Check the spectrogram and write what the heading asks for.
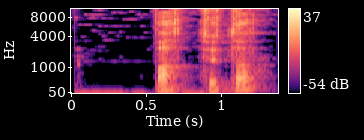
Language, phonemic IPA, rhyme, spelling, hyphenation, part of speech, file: Norwegian Bokmål, /ˈbatːʉta/, -ʉta, battuta, bat‧tu‧ta, adverb, NB - Pronunciation of Norwegian Bokmål «battuta».ogg
- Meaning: only used in a battuta (“a battuta”)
